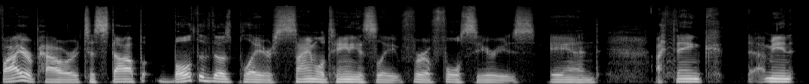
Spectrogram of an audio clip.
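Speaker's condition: No condition

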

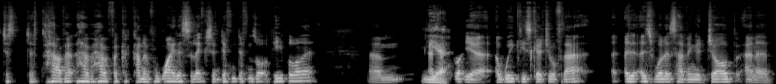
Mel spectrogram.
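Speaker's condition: Stutter; makes recording podcasts difficult, still runs own podcast; repeated sounds, repeated words

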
